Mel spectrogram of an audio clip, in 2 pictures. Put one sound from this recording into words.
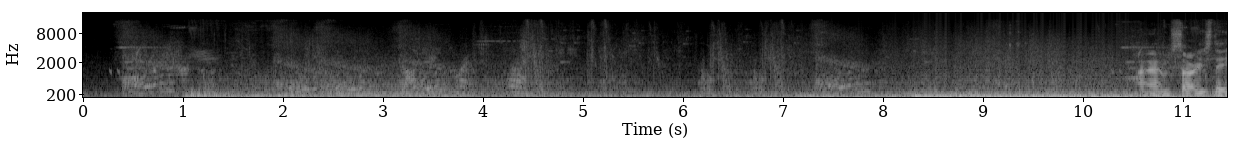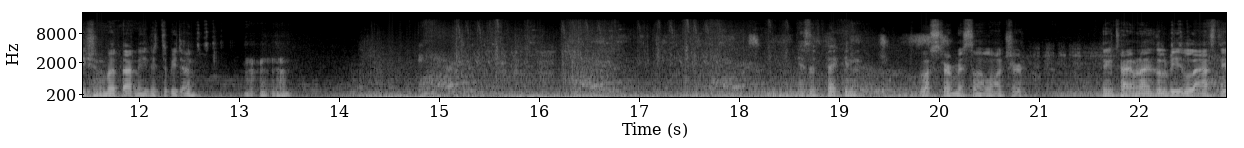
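A spaceship engine rumbles low and steady.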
